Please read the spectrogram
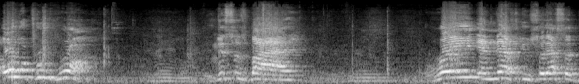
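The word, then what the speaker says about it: Wray: This is by Ray and Nephew. SO THAT'S A W R A Y. That would still be Ray. W R A Y. THAT MEANS THE W IS SILENT, RIGHT?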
